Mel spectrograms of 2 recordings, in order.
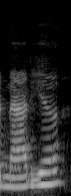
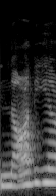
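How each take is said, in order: First: Nadia with a short "a", NAD-ee-uh; first a of Nadia as in "cat"; NAD-ee-uh pronunciation. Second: Nadia with a broad "ah", NAH-dee-uh; first a of Nadia as in "father"; NAH-dee-uh pronunciation. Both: Shown as a demonstration. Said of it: "am I pronouncing your name?".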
